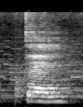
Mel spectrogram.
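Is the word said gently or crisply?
gently. The word is said softly with relaxed sounds.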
